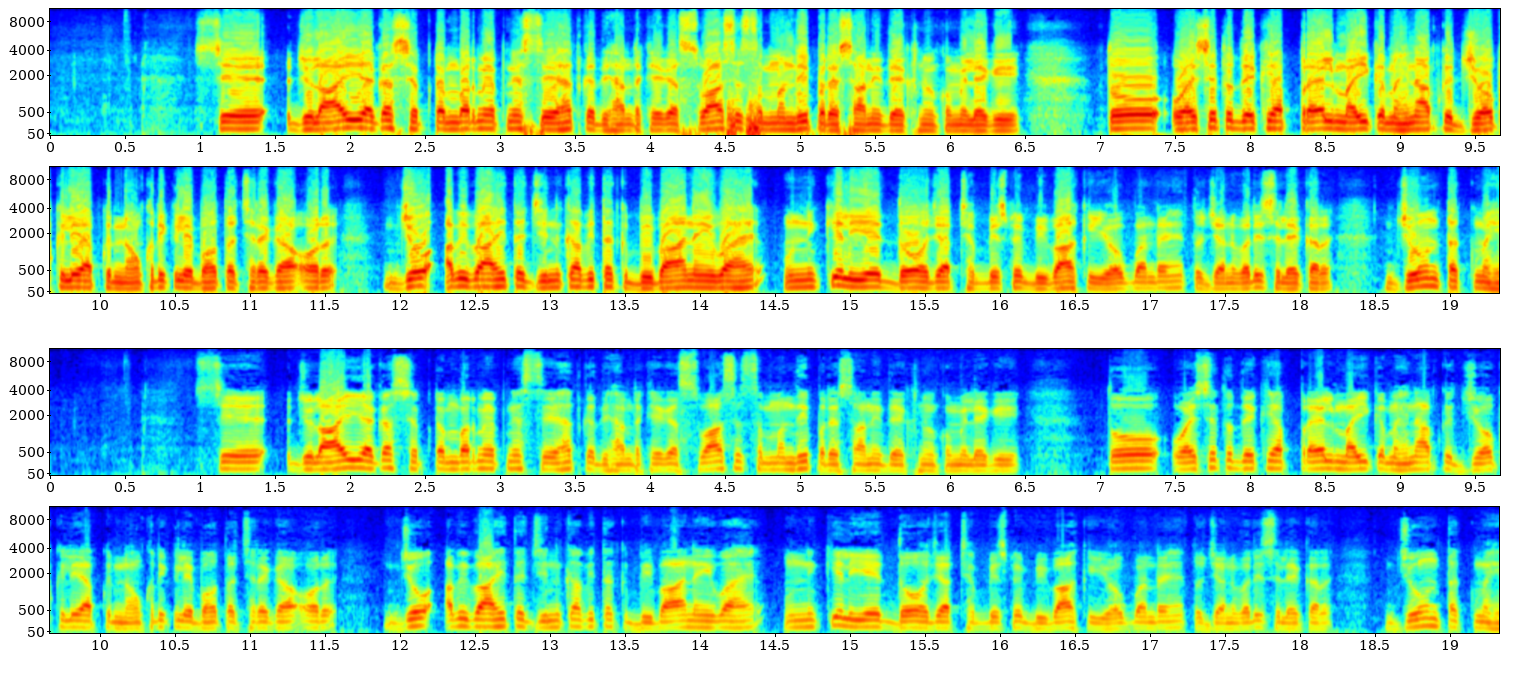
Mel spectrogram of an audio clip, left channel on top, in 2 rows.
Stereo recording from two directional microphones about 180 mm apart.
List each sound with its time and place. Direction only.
0.9 s speech: 20° left (ahead or behind)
